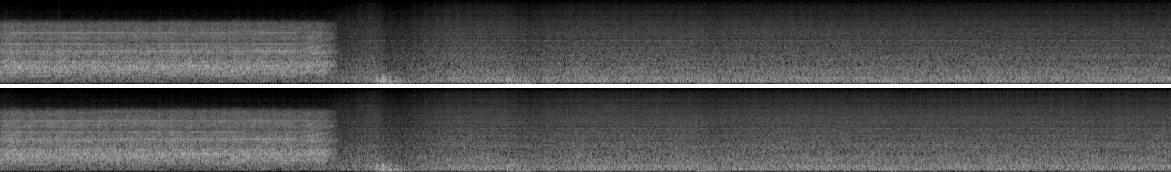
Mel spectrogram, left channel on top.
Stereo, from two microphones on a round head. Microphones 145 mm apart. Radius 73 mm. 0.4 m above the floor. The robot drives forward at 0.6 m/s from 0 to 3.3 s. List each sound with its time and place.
3.8 s breathing: 70° left (ahead or behind), 3.5 m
